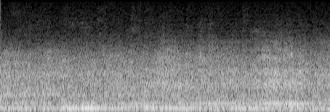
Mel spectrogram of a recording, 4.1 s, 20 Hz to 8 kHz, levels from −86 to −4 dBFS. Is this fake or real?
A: fake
